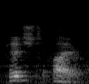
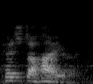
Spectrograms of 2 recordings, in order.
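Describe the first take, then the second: First: The two words join with no extra syllable. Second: An extra syllable is inserted between the words. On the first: The speaker calls it right. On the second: The speaker calls it wrong. "it's not pitched a higher. That's not a word"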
